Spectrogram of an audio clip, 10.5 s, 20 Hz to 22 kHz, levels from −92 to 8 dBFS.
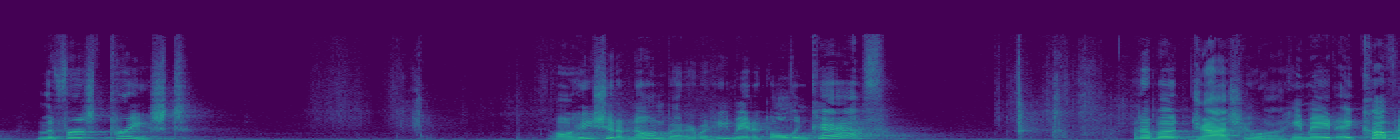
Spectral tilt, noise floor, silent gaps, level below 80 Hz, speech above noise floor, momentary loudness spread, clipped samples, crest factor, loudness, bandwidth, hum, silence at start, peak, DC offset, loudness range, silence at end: -4 dB/octave; -66 dBFS; none; -68 dBFS; 34 dB; 20 LU; under 0.1%; 24 dB; -32 LUFS; 16.5 kHz; 60 Hz at -65 dBFS; 0.3 s; -12 dBFS; under 0.1%; 10 LU; 0 s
